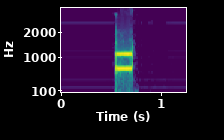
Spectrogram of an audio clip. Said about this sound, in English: And my phone is ringing. I got to deal with this.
